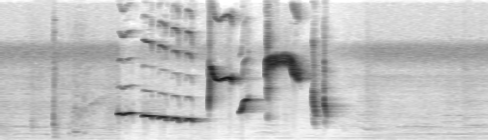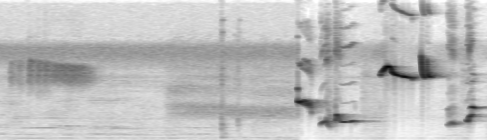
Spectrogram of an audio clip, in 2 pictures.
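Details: Orange-headed thrush singing its loud morning ngeplong song, meant to coax birds that are silent after moulting. Two bursts of rapid, varied whistles with sharp rising and falling notes, separated by several seconds of quiet.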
